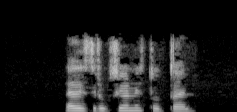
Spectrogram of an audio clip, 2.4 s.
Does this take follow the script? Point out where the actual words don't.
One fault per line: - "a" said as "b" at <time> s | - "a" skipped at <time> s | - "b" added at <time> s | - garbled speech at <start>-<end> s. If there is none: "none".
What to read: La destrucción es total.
none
